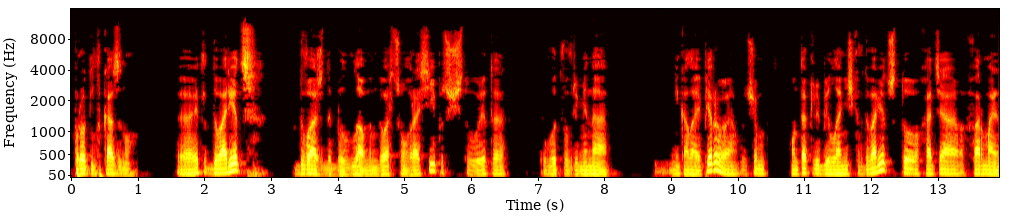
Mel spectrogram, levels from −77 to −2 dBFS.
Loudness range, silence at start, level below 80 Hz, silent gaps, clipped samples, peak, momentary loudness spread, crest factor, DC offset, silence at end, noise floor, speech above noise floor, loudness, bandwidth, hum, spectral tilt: 5 LU; 0.05 s; -30 dBFS; 1.39-1.47 s, 3.09-3.20 s; under 0.1%; 0 dBFS; 11 LU; 18 dB; under 0.1%; 0 s; -73 dBFS; 55 dB; -19 LUFS; 12 kHz; none; -5.5 dB/octave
